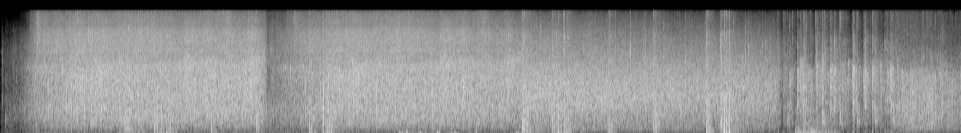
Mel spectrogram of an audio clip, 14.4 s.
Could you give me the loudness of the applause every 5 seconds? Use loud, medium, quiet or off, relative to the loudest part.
loud, loud, medium.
